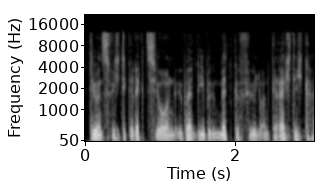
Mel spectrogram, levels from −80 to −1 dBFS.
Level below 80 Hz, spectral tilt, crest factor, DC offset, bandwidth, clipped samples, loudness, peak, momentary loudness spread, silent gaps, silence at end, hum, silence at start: -46 dBFS; -6 dB/octave; 20 dB; under 0.1%; 12.5 kHz; under 0.1%; -22 LUFS; -2 dBFS; 6 LU; none; 0 s; none; 0.05 s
